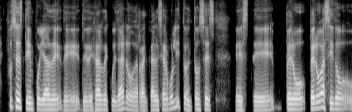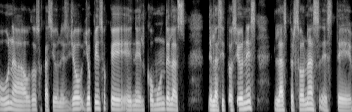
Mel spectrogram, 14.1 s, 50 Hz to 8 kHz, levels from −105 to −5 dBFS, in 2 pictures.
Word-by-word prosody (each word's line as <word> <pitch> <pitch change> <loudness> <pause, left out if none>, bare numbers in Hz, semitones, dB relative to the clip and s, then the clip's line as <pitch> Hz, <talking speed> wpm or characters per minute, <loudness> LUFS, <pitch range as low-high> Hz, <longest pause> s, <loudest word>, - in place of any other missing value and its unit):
Pues, 205 -1 -2
es 185 -4 +7
tiempo 145 -3 +2
ya 130 0 +5
de 130 +1 +1
de 115 0 -3
de 115 0 -2
dejar 125 +3 +2
de 130 -1 -1
cuidar 130 +6 +1
o 120 -2 -1
de - - -1
arrancar 115 +1 -1
ese 125 +2 0
arbolito. 135 -3 -2
Entonces, 130 +2 0 0.4
este, 115 0 -1 0.2
pero 135 0 +3
pero 160 +5 +6
ha 185 - +5
sido 145 -3 +2
1 130 -5 -2
o 115 0 -5
2 130 -1 -6
ocasiones. 105 0 -6
Yo 145 +2 +1
yo 145 0 0
pienso 155 +2 -3
que 130 -4 +1
en 115 +1 -4
el 115 +1 -4
común 130 +3 -4
de 140 - +2
las 125 -3 0 0.4
de 120 - 0
las 115 - +3
situaciones, 135 +7 +1 0.3
las 120 0 +2
personas, 125 +2 0
este, 100 -2 -4
125 Hz, 170 wpm, -24 LUFS, 115-140 Hz, 0.4 s, es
